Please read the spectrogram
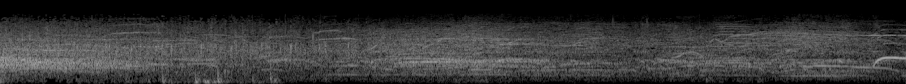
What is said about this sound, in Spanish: El aplauso para Sergio Freire. Adelante, dale, Sergio.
